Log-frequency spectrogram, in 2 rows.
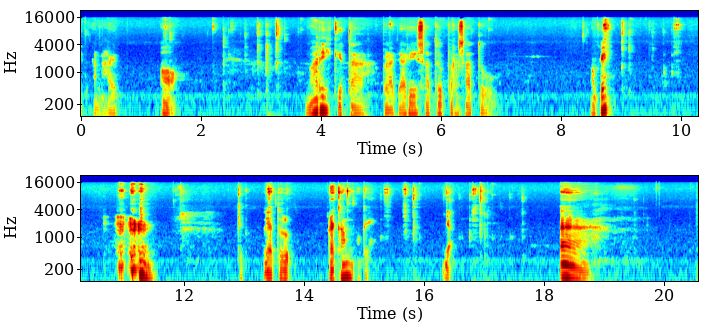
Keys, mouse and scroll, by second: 1.3 click, 3.0 space, 3.2 click, 8.7 scroll down 2, 9.7 middle click, 9.8 scroll down 2, 13.3 click, 14.7 click, 15.3-15.7 scroll down 4, 16.7 scroll up 2, 20.5 ctrl+[.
